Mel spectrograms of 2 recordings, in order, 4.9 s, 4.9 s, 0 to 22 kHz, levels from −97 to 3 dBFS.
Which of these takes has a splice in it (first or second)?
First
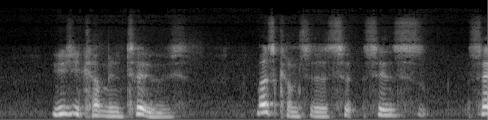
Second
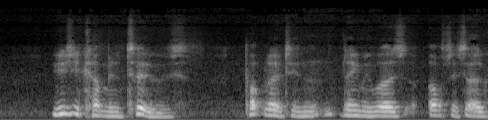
first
